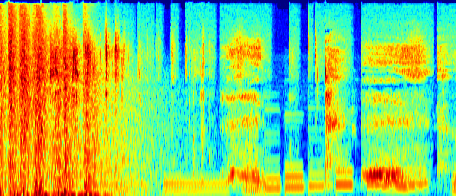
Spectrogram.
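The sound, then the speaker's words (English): Gunfire in a video game: a dense burst of rapid, crackling shots fills the opening seconds, then gives way to choppy tonal game sounds broken by short gaps. “Is that a Gatling gun? It's just a lion! Ah! You shot me to your fuck! Stop firing! Hold your fire!”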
